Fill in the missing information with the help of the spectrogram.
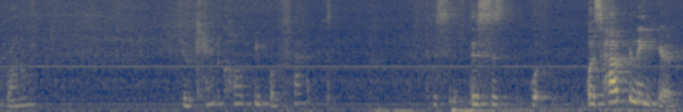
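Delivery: hushed, embarrassed telling-off; retold near-whisper, stunned and very soft; mortified aside. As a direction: scold him under your breath. Retells her mortified aside to husband.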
